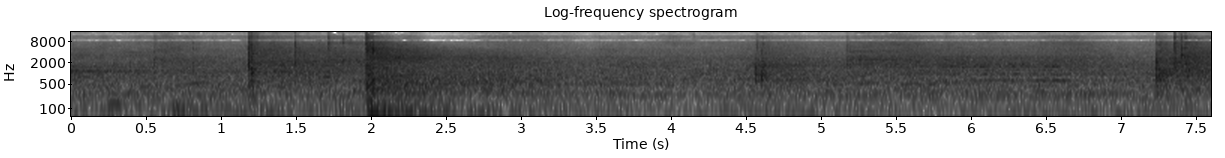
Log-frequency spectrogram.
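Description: Sharp cracks of hockey stick and puck echoing in an ice rink, four in all, the loudest about two seconds in with a low thud, over faint background voices.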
